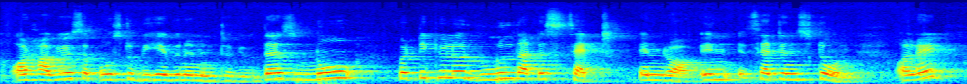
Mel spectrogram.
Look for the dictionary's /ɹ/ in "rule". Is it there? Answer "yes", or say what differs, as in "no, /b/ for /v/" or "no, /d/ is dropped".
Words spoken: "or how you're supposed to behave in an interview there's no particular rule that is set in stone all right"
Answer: yes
